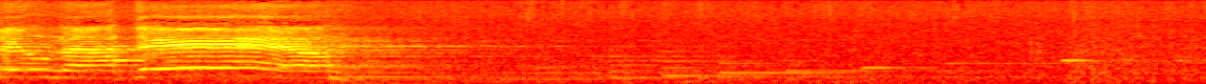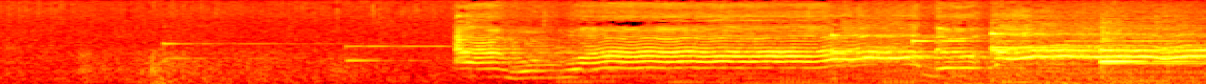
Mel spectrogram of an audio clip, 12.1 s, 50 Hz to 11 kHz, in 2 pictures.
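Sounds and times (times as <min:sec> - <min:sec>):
low rumble of thunder: 0:00.0 - 0:09.6, 0:10.7 - 0:12.0
steady rain: 0:00.0 - 0:12.0.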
